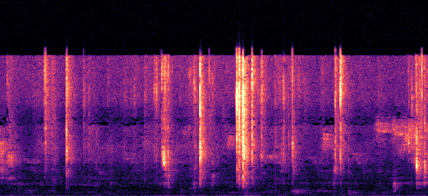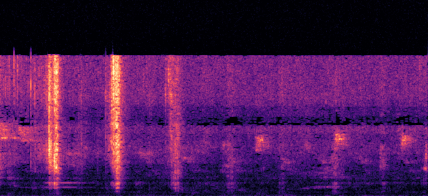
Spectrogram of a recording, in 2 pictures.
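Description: Crisp, crunchy chewing and biting of a raw lettuce leaf eaten with rice: a string of irregular crunches, loudest about two and a half seconds in, thinning out after about six seconds.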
